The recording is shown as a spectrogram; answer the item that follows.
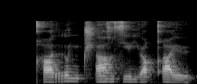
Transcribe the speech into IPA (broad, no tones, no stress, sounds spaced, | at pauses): qʰ ɐ r u nʲ t͡ʃʼ a ʁ sʲ ɨ j ʉ qʼ e y̯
